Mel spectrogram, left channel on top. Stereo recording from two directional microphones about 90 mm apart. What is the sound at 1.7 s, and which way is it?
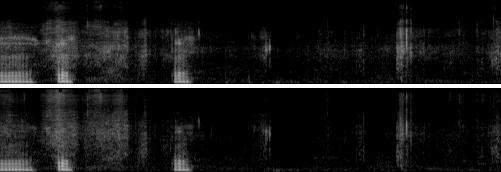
Speech, 25° right (ahead or behind).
